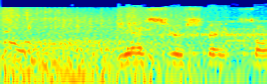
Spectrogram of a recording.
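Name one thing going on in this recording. Flames roar in a burst of fire.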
